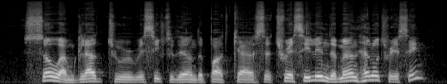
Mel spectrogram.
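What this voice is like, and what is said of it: Strong Québécois French accent in English. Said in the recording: “mon anglais avec un fort accent québécois”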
